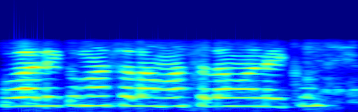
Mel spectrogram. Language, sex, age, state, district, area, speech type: Kashmiri, female, 30-45, Jammu and Kashmir, Ganderbal, rural, conversation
